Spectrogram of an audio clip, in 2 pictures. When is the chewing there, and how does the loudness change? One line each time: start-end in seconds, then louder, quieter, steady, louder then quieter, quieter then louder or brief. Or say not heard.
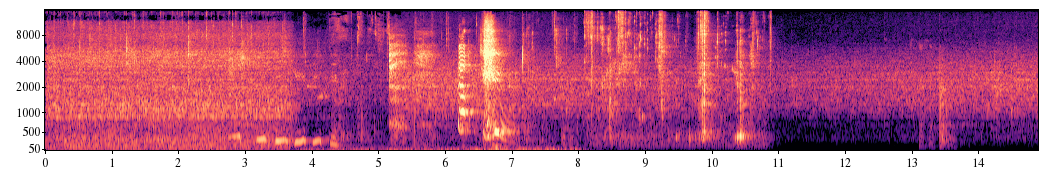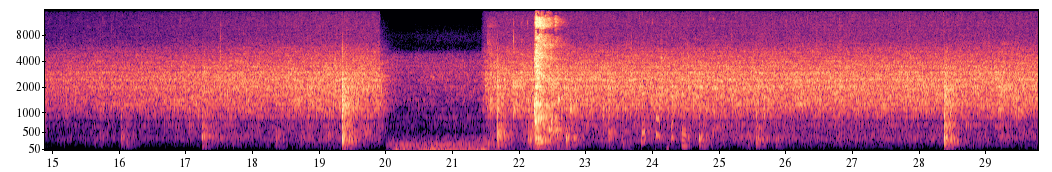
3.8-10.9 louder.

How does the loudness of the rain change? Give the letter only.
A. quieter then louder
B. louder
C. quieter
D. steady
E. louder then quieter
A.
